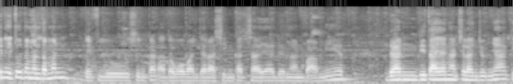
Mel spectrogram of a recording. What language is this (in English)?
Indonesian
